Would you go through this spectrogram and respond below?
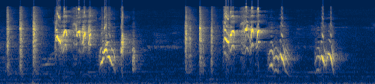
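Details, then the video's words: White-rumped shama giving kretekan to provoke an opponent: harsh, rasping chatters and scratchy slurred notes follow groups of loud snapping clicks, in two similar bursts. "KRETEKAN MURAI BATU MEMANCING EMOSI🔥🔥🔥 LAWAN"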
